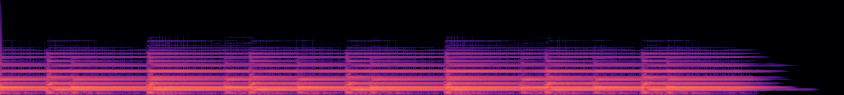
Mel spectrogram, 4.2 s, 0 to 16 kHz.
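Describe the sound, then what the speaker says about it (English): Harmonic instrument tones, likely piano, play a 4-against-3 polyrhythm, four sixteenth notes set against an eighth-note triplet. The evenly pulsed, overlapping attacks repeat for about four seconds, then a sustained note rings out and fades. No voice is heard. "Another common polyrhythm is the 4-3 polyrhythm. It is usually created by 4 16th notes and an 8th note triplet."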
